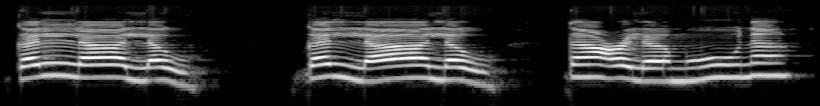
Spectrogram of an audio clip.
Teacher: वाव लीन में से है तो लाम को नरमी से पढ़ेंगे, लंबा नहीं करना। कल्ला लौ नहीं पढ़ेंगे इसको।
